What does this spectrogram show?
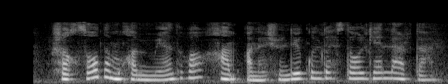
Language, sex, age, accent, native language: Uzbek, female, 18-24, Toshkent shahri, Uzbek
